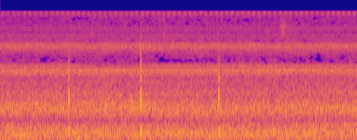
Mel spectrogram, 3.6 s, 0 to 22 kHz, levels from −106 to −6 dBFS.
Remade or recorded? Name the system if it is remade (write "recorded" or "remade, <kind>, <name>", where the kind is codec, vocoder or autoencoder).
recorded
